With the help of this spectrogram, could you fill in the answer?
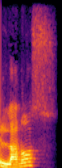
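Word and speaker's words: Llanos: कैन यू सी लानोस? आपको लानोस दिख रहा है? प्लीज बताइए। आर you winding लानोस? I silent है वहां पे।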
